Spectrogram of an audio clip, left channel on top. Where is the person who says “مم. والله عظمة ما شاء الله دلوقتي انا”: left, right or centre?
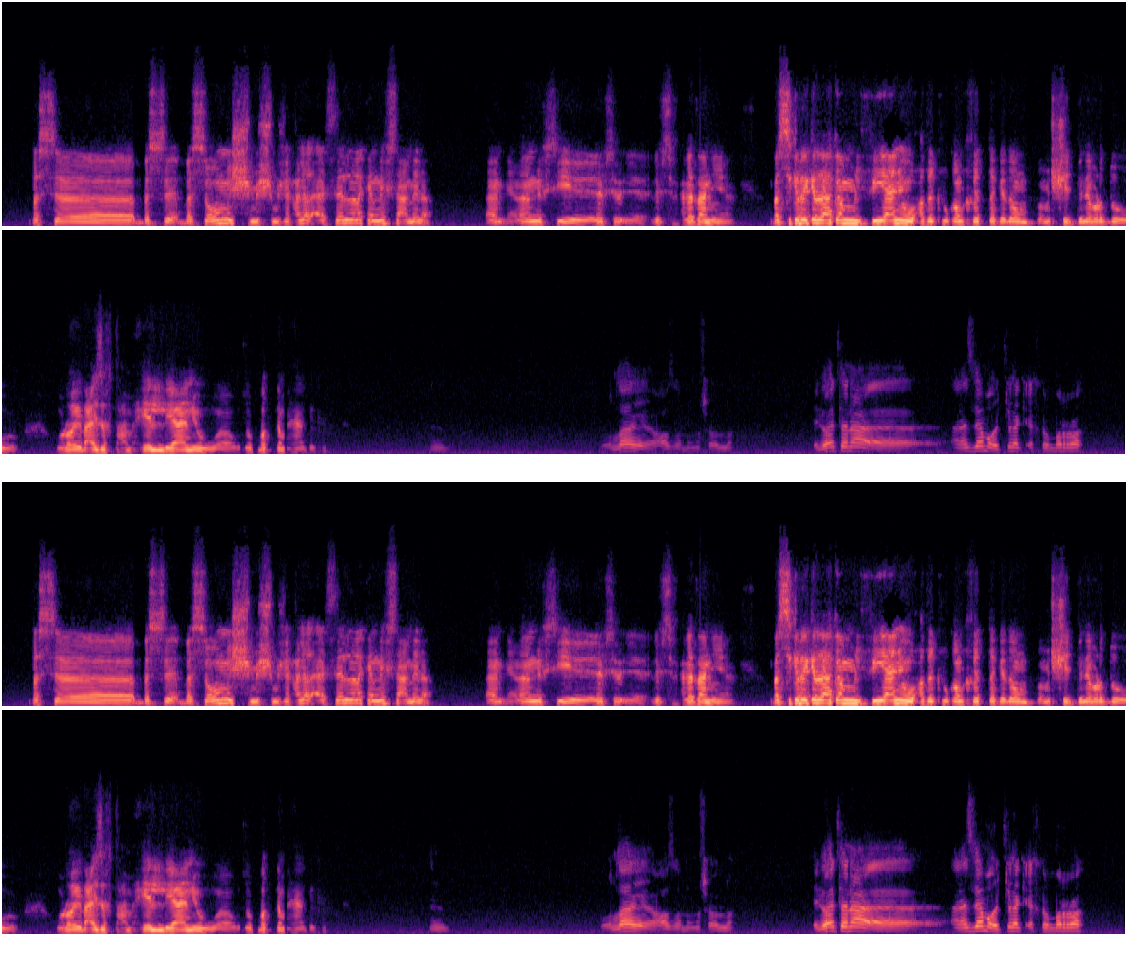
Right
